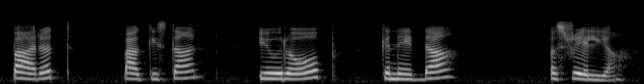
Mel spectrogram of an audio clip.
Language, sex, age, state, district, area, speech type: Punjabi, female, 18-30, Punjab, Rupnagar, urban, spontaneous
